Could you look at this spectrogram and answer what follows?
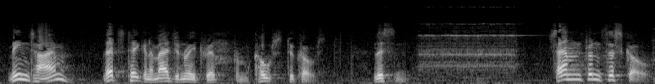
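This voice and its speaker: A man working as a radio announcer and pitchman, reading scripted advertising in 1940s style. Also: slightly rough. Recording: muffled old 1940s radio broadcast.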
